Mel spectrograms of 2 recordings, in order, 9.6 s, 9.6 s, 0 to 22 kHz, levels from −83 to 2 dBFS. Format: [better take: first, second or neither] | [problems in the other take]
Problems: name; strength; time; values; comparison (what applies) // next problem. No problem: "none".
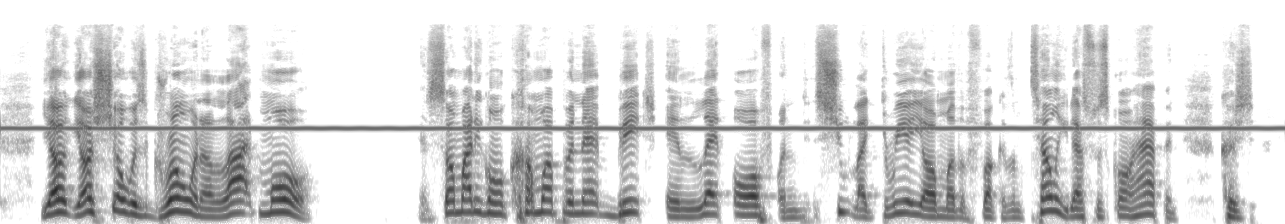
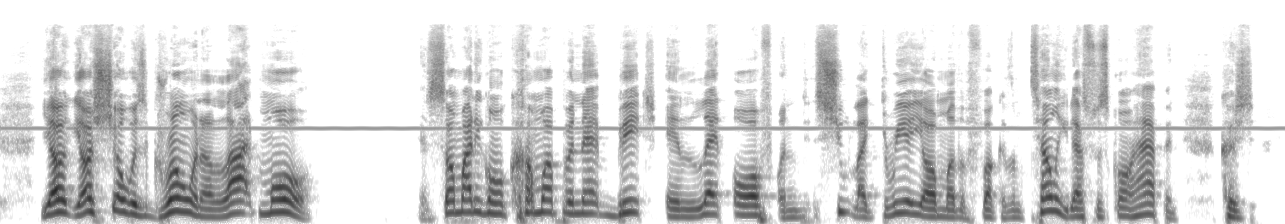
second | high-pitched whine; loud; throughout; 2 kHz, 8 dB below the speech; faint in the second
